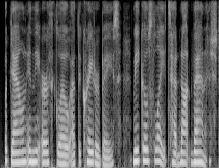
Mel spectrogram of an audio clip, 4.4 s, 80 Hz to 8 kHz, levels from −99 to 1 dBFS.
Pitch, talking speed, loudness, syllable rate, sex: 175 Hz, 205 wpm, -18 LUFS, 4.8 syllables/s, female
